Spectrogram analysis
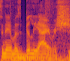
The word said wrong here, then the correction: Billie Eilish: Yes. – I didn't know. But my daughter, she corrected me. Dad is yes. Billie Eilish, but I didn't know.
